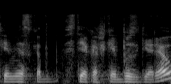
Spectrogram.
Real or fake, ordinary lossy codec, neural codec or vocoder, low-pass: real; AAC, 32 kbps; none; 10.8 kHz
